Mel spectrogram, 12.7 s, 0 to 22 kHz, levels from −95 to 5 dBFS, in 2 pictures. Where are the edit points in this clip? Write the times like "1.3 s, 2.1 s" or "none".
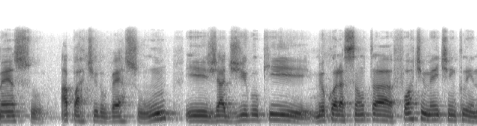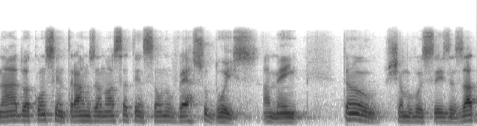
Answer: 2.4 s, 9.8 s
